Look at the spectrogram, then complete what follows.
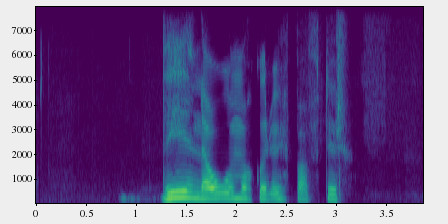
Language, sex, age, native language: Icelandic, female, 8, Icelandic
